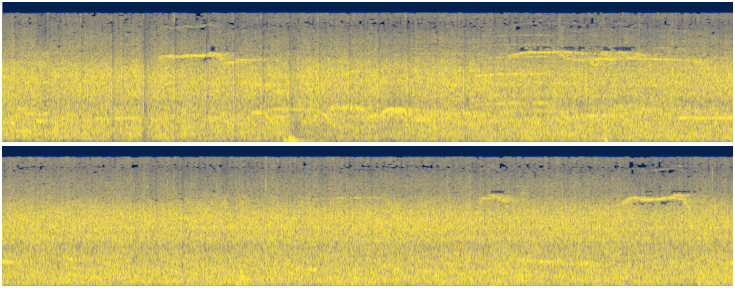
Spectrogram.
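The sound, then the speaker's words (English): A standing ovation for President Trump during a speech: sustained, dense applause fills the whole stretch, a steady roar of clapping from a raucous crowd with faint cheers and whistles rising now and then, at a constant loud level. “Standing ovation for President Trump here. A raucous crowd.”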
